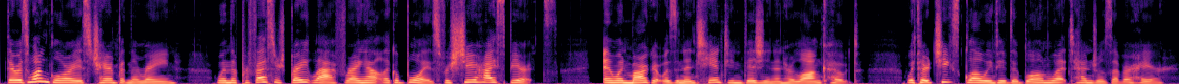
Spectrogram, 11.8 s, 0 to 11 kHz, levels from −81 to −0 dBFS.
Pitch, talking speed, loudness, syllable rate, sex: 250 Hz, 230 wpm, -17 LUFS, 5.7 syllables/s, female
